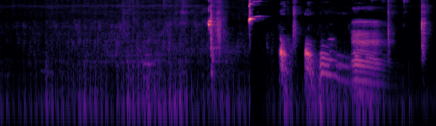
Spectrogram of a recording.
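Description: Baby macaque giving two sharp, high squeaks, then a few falling cries and a wavering, drawn-out cry near the end. A faint low rattle builds during the first few seconds.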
